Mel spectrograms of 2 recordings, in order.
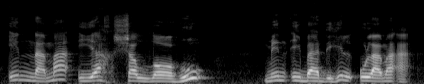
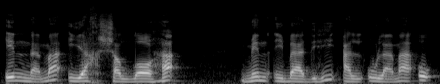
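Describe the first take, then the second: First: Allah ends in u, ulama ends in a. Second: Allah ends in a, ulama ends in u. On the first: God is the subject and the scholars are the object. "Sebagian ada yang membaca" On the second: The scholars are the ones who fear God. "Kalau ini kan dibacanya gini, ayat ini yang telah yang tercantum dalam mushaf-mushaf kita ini"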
